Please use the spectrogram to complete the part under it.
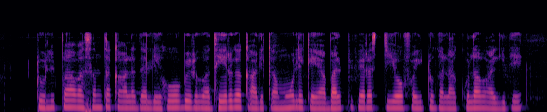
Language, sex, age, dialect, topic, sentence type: Kannada, female, 18-24, Coastal/Dakshin, agriculture, statement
